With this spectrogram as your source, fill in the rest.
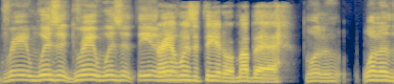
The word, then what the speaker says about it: Grand Wizard Theodore: it right grand grand wizard Grand wizard Theodor Grand wizard Theodore my bad what one of the they will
